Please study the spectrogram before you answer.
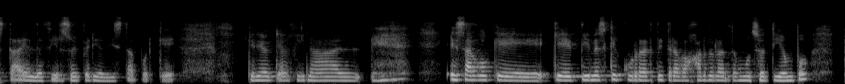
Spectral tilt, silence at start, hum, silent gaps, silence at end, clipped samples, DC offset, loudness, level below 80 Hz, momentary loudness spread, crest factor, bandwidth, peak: -6 dB/octave; 0 s; none; none; 0.15 s; under 0.1%; under 0.1%; -28 LUFS; -72 dBFS; 10 LU; 18 dB; 9.8 kHz; -10 dBFS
